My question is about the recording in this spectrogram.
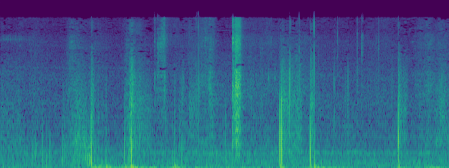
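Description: Footsteps on a concrete floor: about six irregular sharp clicks and scuffs spread through a few seconds.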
